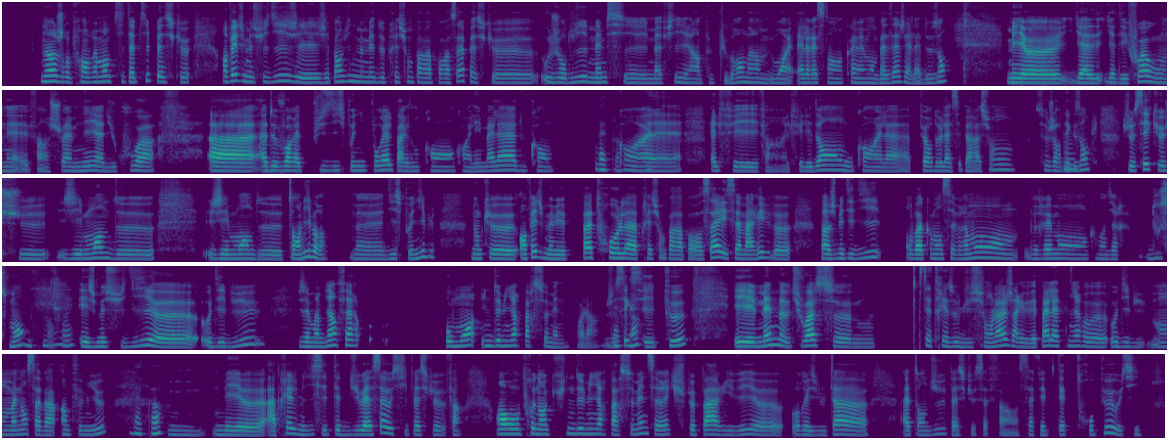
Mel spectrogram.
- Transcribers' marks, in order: other background noise
- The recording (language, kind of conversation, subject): French, advice, Comment surmonter la frustration quand je progresse très lentement dans un nouveau passe-temps ?
- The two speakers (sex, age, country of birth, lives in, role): female, 35-39, France, France, advisor; female, 35-39, France, France, user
